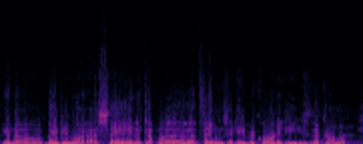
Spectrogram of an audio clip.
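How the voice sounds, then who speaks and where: A man's voice: mid-range voice, fairly even intonation, fast, vocal fry, darkish tone, a little hiss or hum. A man in his fifties from West Virginia telling stories as a guest on a radio interview, rambling and restarting his sentences often. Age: 50s. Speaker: guest musician.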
